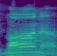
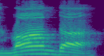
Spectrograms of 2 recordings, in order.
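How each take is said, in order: First: The name is said without a d sound. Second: The name is said with a d sound. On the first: The speaker calls it wrong. "First, I thought it was Vonna, like Donna with the V" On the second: The speaker calls it right. "but it's no, it's Vonda"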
